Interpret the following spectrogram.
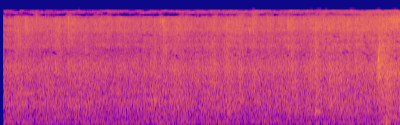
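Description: Steady, even hiss like rain falling, with a brief louder sound just before the end.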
